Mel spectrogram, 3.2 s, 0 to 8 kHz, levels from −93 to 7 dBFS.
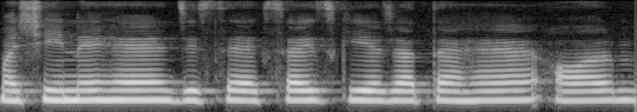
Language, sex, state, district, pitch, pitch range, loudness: Hindi, female, Uttar Pradesh, Muzaffarnagar, 220 Hz, 215-225 Hz, -13 LUFS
